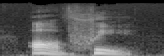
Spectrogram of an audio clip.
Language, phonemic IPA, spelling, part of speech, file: Swedish, /ˈɑːvˌɧyː/, avsky, noun / verb, Sv-avsky.ogg
- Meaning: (noun) loathing (a feeling of intense dislike); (verb) to loathe, detest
